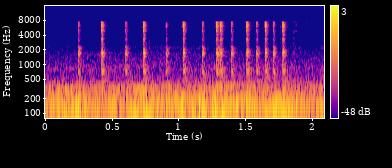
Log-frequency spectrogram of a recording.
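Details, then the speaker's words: London taxi stored for seven years, fuel solenoid valves powered directly by a wire from positive before the first restart: a string of sharp clicks over a quiet hum, showing the valves open and work. "et pour savoir si elle marche il faut qu'elle claque on les entend claquer écoutez bien"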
